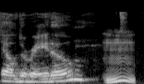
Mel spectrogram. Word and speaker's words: El Dorado: Here in Kansas, we don't pronounce things the way everybody else does. It's El Dorado.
